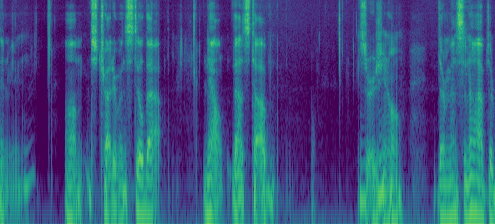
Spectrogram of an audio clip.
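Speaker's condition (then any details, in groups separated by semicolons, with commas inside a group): ALS; slowly progressing form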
